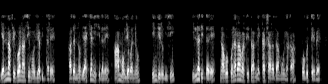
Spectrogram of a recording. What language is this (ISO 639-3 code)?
kan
